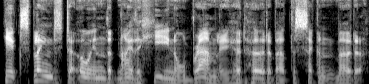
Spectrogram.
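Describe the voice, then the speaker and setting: A man's voice: medium pitch, expressive, normal speed, a bit bright, no echo. A man reading scripted mystery fiction as an audiobook narrator.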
